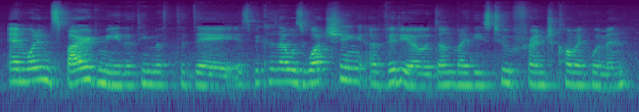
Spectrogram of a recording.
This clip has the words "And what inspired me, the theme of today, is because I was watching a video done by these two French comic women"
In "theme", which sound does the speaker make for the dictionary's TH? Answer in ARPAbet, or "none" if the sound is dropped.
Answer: TH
